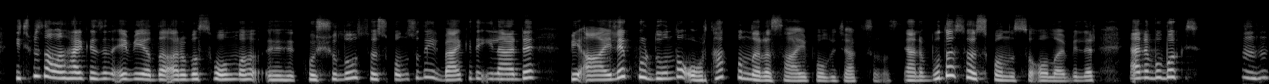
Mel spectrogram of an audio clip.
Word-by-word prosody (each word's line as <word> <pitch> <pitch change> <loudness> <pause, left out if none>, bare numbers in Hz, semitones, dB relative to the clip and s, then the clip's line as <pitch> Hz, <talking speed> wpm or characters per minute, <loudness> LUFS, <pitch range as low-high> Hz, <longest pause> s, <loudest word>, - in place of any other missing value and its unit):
hiçbir 290 +8 0
zaman 310 -7 +4
herkesin 275 -2 +2
evi 245 +1 -1
ya 225 -3 +2
da 225 -2 +3
arabası 240 +3 +1
olma, 230 0 +2
eee, 205 -1 0
koşulu 235 +8 -1
söz 245 -5 -2
konusu 240 +7 -5
değil. 305 -10 -4
Belki 220 +6 +1
de 280 - -3
ileride 250 +3 +1 0.4
bir 240 - +3 0.2
aile 225 +11 +4
kurduğunda 305 -3 +1
ortak 305 - -1
bunlara 215 -10 +2
sahip 175 -1 -4
olacaksınız. 165 -1 -7
Yani, 185 0 -1
bu 275 +8 0
da 420 - +7
söz 275 -9 +1
konusu 185 -5 -3
olabilir. 175 +1 -2 0.4
Yani, 290 +1 +2
bu 320 0 -1
bakış 340 -2 0 0.5
Hı 300 - -4
hı. 290 +3 -5
240 Hz, 160 wpm, -23 LUFS, 200-285 Hz, 0.5 s, da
